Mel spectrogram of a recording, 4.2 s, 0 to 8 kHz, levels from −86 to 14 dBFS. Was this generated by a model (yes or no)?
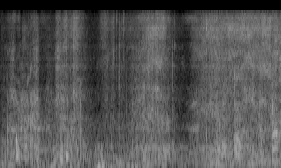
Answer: yes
